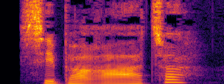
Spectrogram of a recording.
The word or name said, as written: SEPARATORER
